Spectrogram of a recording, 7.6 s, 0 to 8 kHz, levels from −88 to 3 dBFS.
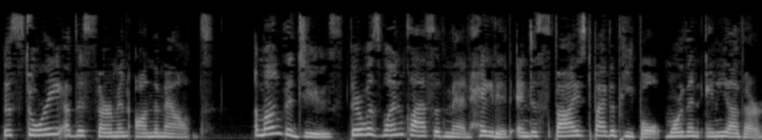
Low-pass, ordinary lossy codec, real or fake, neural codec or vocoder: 7.2 kHz; MP3, 32 kbps; fake; codec, 44.1 kHz, 7.8 kbps, DAC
